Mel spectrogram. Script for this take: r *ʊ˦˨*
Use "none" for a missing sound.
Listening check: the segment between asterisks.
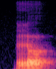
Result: ʊ˦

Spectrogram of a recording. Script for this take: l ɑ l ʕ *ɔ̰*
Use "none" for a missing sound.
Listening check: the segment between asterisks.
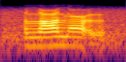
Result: ə̰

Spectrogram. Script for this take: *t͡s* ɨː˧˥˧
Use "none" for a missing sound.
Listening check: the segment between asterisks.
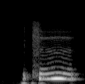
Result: t͡s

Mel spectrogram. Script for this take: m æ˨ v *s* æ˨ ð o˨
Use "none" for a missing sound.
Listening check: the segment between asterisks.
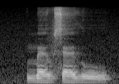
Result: s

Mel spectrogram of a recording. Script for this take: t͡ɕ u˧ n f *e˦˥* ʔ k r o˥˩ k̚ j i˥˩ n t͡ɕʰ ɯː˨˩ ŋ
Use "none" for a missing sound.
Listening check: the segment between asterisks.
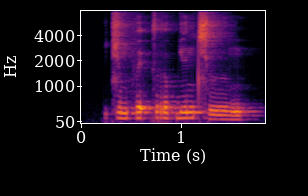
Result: e˦˥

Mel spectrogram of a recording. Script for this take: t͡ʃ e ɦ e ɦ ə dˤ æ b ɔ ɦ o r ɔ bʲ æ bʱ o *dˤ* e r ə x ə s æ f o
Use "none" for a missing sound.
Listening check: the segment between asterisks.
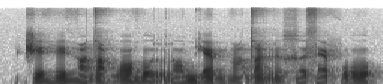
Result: dˤ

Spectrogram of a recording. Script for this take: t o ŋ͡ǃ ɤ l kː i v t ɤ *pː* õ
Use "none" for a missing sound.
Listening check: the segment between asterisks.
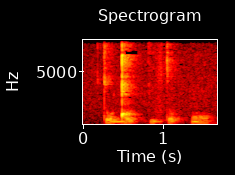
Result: pː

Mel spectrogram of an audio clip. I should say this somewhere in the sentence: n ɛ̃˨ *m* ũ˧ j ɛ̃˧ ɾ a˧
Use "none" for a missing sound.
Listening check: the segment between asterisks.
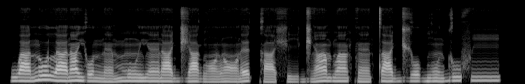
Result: m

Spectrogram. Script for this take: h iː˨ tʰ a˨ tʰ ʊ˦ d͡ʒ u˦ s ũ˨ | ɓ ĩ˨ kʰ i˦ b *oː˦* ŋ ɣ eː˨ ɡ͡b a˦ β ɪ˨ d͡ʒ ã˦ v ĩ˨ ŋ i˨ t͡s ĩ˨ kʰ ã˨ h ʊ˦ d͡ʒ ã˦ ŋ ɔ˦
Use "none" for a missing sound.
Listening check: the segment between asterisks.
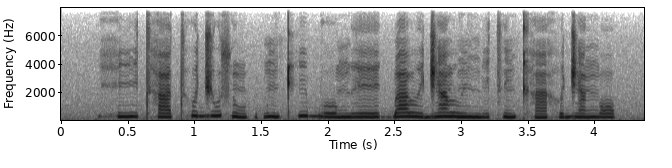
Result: oː˨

